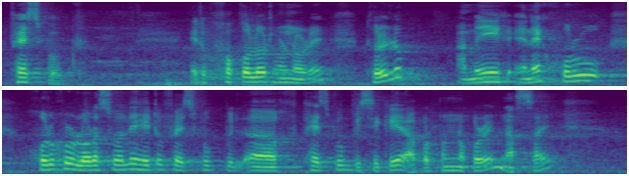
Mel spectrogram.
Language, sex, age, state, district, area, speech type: Assamese, male, 18-30, Assam, Goalpara, rural, spontaneous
